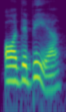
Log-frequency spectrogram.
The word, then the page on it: ADB: [a:de:b'e:]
